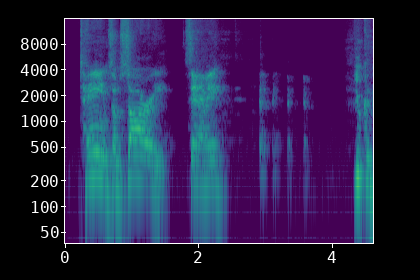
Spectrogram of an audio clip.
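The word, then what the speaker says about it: Thames: wake up so from apparently the age themes is silent tames i'm sorry sammy you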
